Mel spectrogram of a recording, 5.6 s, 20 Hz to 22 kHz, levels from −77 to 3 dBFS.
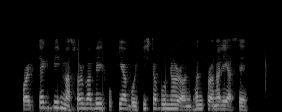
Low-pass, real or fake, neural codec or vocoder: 5.4 kHz; real; none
